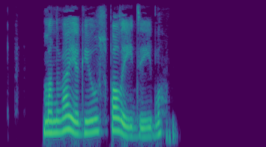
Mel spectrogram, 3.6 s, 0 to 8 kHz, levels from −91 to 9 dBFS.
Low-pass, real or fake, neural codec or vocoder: 7.2 kHz; real; none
